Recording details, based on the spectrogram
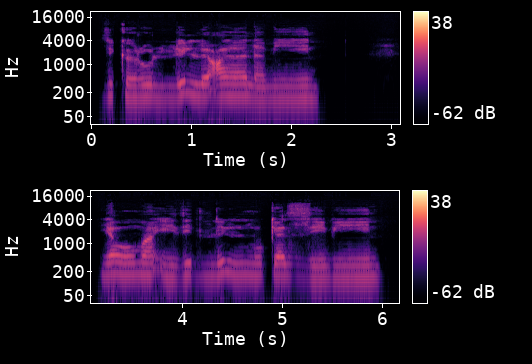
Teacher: sukunli nun yoki tanvin l tovushiga yo'liqqanda bu yerda ham xuddi ro qoidasi kabi bir xil, ya'ni g'unnasiz idg'om qilinadi hamda n tovushi tushirib qoldiriladi.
